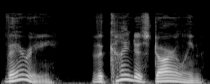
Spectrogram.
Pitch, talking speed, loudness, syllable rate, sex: 135 Hz, 85 wpm, -17 LUFS, 4.2 syllables/s, male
